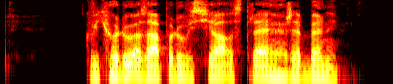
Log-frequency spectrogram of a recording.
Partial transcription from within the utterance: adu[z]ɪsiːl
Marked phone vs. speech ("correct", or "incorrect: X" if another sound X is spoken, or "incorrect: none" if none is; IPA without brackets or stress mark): incorrect: v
